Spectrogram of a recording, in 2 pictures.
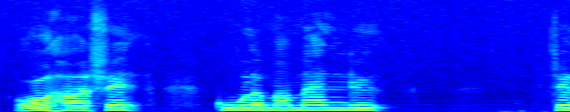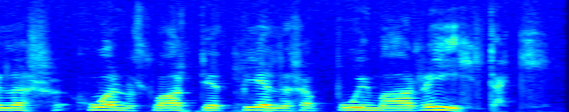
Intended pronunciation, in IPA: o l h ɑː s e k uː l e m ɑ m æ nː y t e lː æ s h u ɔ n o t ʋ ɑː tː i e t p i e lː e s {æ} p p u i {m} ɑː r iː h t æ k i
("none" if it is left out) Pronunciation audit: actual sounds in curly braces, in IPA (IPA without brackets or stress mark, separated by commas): æ, m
